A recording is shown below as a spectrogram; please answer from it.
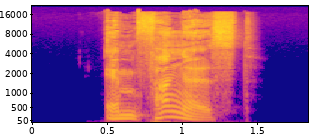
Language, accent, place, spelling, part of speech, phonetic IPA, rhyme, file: German, Germany, Berlin, empfangest, verb, [ɛmˈp͡faŋəst], -aŋəst, De-empfangest.ogg
- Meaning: second-person singular subjunctive I of empfangen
